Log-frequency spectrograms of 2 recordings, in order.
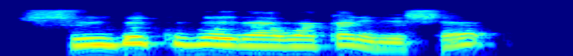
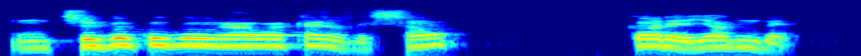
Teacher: el de sho con esa entonación ascendente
